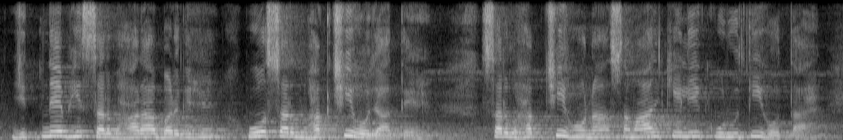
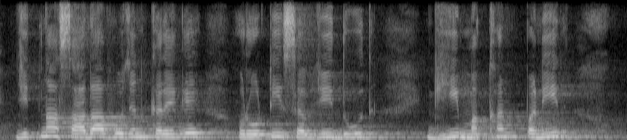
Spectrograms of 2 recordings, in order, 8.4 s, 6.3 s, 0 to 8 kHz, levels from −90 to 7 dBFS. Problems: constant background noise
